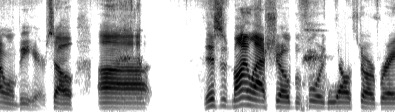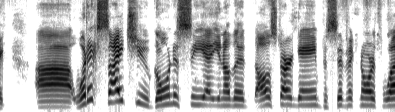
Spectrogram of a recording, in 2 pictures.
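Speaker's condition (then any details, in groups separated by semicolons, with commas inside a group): No condition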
